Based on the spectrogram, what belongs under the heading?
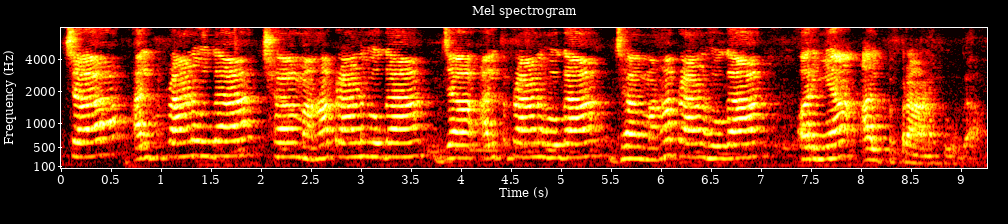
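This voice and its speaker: A woman's voice: high-pitched, slow pace, sharp tone. A woman teaching a Hindi grammar lesson, patiently spelling out each letter one at a time. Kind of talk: grammar lesson explaining consonants. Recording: echoey room, mic at a distance, faint hiss.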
